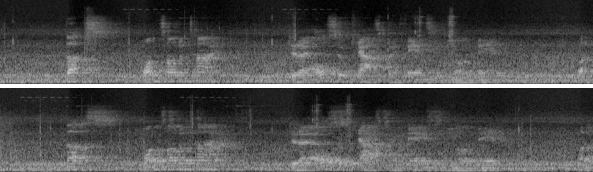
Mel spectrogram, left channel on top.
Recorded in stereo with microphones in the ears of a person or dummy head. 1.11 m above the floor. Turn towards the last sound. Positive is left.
turn(degrees=50)  # may be behind; listen again after turning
